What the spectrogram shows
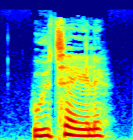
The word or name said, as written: udtale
